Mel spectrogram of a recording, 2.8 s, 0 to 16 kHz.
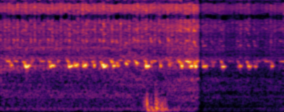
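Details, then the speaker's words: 2014 Chevy Cruze 1.4L turbo: a high, quickly pulsing squeal over the running engine, later found to be the PCV valve. Covering the PCV valve with a finger makes it louder; the fix was replacing the PCV valve/valve cover. "I did not know this at the time but that is actually the PCC yeah PCC vivo that's actually making that noise so a good test if you have that noise put your finger over the PC PVC PCV valve and it will get louder"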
